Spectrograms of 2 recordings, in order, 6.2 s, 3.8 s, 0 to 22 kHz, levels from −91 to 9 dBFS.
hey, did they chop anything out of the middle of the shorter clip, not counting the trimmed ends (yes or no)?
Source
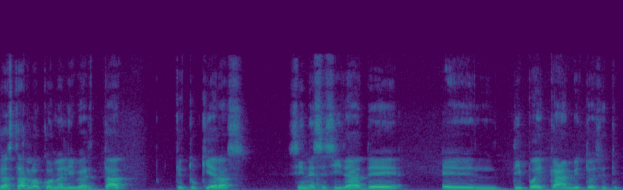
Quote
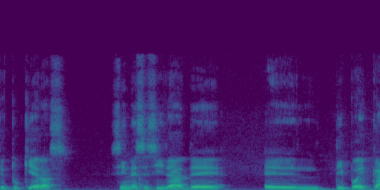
no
